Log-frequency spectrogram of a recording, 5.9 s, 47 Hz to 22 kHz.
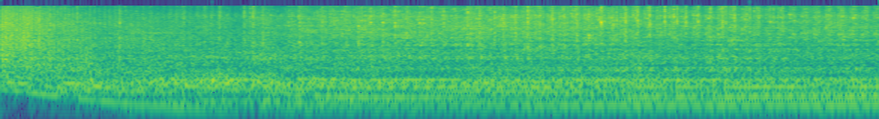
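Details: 1986 Honda Goldwing Aspencade bobber build with new timing belts, after sitting for years with carbs not gone through, Seafoam added: quick crank, catches at once, loud steady burble from the open exhaust settling to a smooth idle; normal start and idle.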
